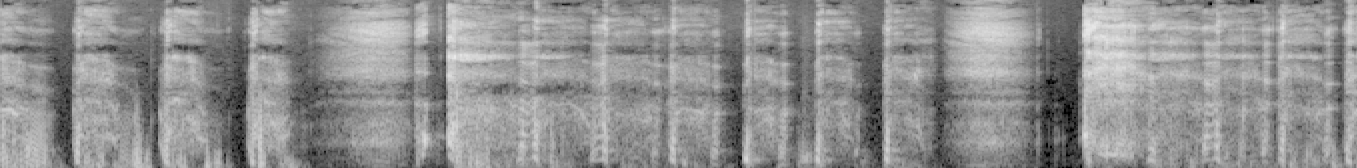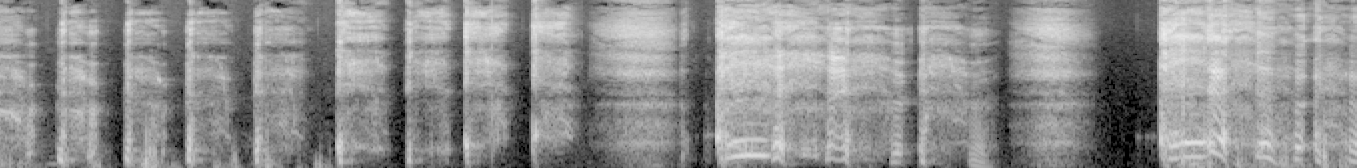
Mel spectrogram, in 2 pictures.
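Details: Person with viral illness causing chest wheeze, morning coughing: repeated bouts of short harsh coughs with rough, noisy wheezy breathing between them.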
